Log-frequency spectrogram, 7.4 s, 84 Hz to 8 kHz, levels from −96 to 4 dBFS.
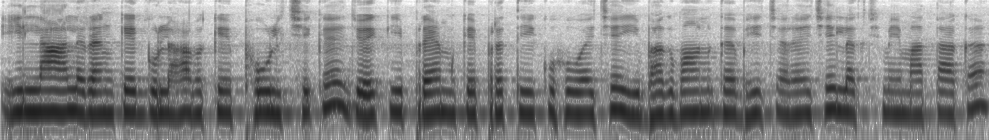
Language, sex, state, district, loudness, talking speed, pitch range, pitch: Angika, female, Bihar, Bhagalpur, -17 LUFS, 185 wpm, 200-210 Hz, 205 Hz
